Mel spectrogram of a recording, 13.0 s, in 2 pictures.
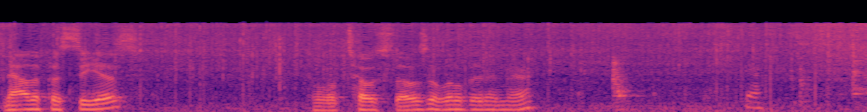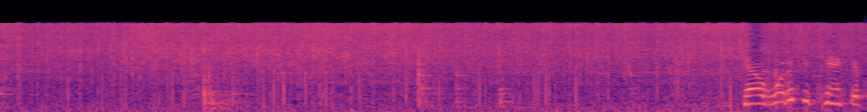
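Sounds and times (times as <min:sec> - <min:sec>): onions sizzling in hot oil: 0:00.0 - 0:13.0
spatula scraping a pan: 0:06.0 - 0:06.8, 0:07.8 - 0:13.0.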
